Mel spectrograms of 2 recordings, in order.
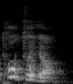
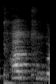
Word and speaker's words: taught: 예를 들면 teach의 과거는 taught,죠. 이것도 taught,도 아니고 tatt도 아니고 taught. 네, taught. 이거 어떻게 발음해? taught. 이렇게 하면 taught. 이렇게 쓰면 아주 정확한 발음입니다.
